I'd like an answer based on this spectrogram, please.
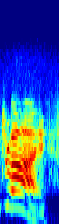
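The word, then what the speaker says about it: Drei: Yeah, but of course that ain't the way you spell it. See what? No, you see it's a German name. Is it? Yeah, sure. Spelled D R E I. It means three, you know.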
